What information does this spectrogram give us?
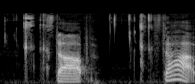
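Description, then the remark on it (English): Loud gum chewing with wet smacking and clicking mouth noises, broken up by short voiced hums or groans in between the chews. “And then you get mad because I chew gum.”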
